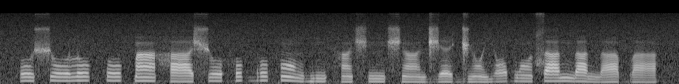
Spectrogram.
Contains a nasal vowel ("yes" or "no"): yes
